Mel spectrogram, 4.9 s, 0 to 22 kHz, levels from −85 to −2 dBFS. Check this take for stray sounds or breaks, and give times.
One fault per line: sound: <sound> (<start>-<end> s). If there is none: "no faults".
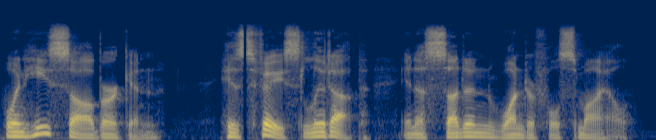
sound: dropout (1.8-1.9 s)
